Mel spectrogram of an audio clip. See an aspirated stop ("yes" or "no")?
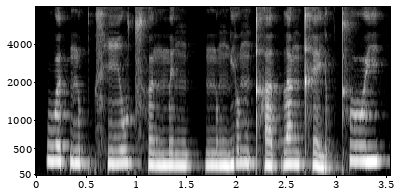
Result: yes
